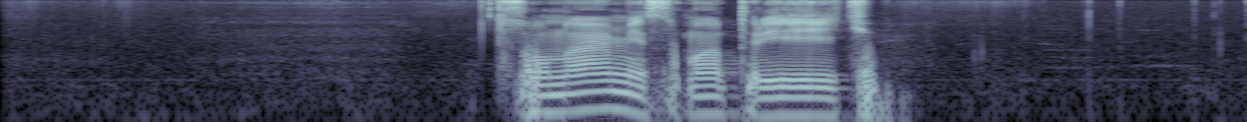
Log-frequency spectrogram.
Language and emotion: Russian, sad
